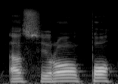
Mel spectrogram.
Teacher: c'est le bout de la langue qui va derrière les dents du haut et tu lèves un peu le reste de ta langue pour que ça prenne de la place dans ta bouche. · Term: ta emphatique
